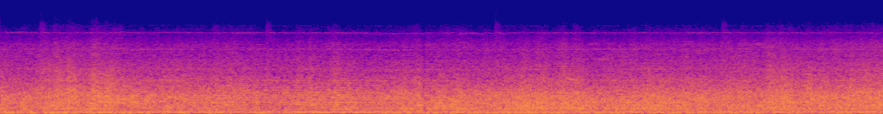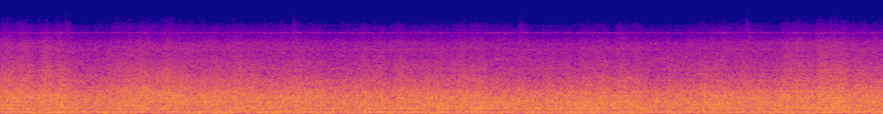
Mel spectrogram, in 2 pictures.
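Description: Train wheels clatter over the rails.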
